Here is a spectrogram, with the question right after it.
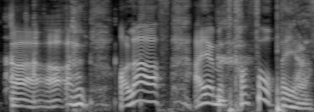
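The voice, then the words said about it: Mock Spanish accent. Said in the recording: “Oh, it's Spanish ... the accent's coming ... slightly on the racist side now”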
